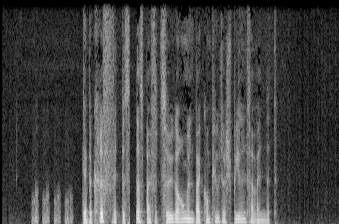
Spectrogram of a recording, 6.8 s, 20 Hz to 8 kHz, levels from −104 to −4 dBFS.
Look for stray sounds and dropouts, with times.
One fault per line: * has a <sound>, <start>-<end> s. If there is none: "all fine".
* has a laugh, 0.6-1.5 s
* has a dropout, 2.6-2.7 s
